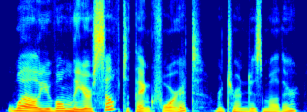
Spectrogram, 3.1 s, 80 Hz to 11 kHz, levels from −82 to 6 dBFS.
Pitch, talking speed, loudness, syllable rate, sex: 185 Hz, 215 wpm, -17 LUFS, 6.0 syllables/s, female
